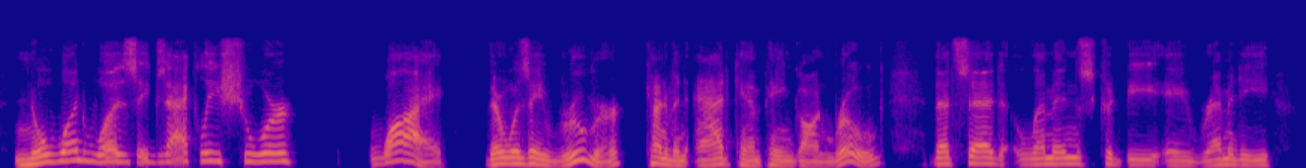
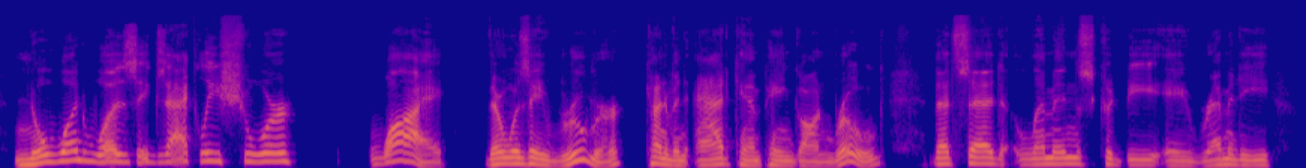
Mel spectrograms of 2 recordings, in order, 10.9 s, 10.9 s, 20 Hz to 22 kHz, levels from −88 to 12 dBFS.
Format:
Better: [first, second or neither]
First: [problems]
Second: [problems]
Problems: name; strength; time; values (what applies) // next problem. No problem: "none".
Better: second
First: garbled, watery; badly; nothing above 8 kHz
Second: garbled, watery; slightly; nothing above 14.5 kHz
